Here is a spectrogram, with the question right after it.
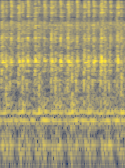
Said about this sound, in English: I can actually probably sew this easier if I just hold them as two separate things.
